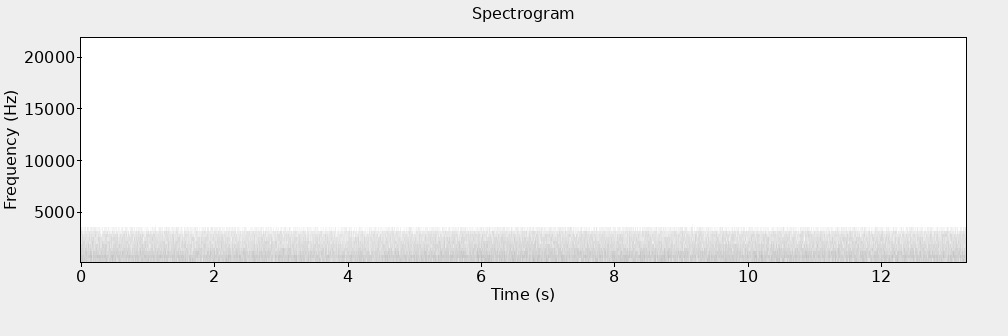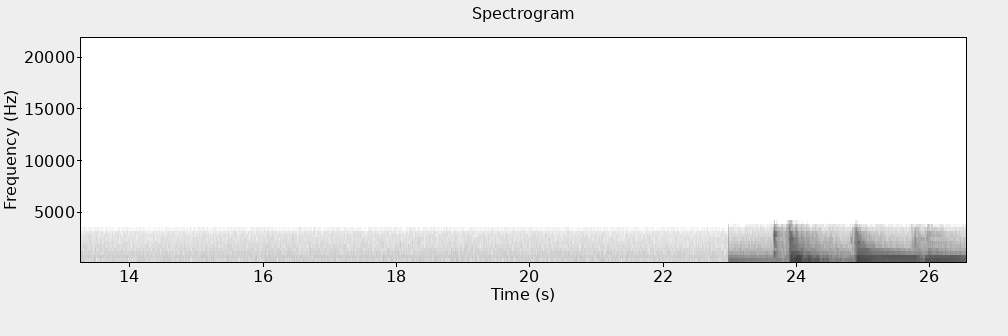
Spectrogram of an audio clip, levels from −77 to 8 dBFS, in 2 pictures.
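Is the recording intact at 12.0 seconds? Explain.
Yes, the audio is intact at 12.0 seconds, with no fault present at that moment.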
